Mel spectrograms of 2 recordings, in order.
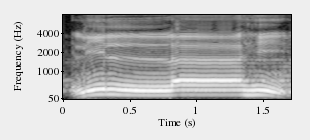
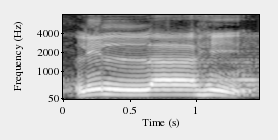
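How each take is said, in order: Both takes have the same delivery.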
